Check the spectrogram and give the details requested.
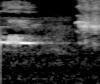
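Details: House sparrows chirp in the background from a tree of heaven in an English wildlife garden in June, with a single bright chirp then a faint high twitter; sparrows nearby are raising a second brood.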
